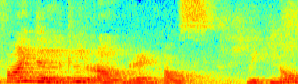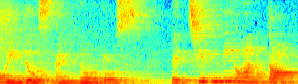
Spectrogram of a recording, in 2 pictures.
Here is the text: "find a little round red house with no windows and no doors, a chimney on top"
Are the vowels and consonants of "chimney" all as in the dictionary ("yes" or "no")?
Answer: yes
